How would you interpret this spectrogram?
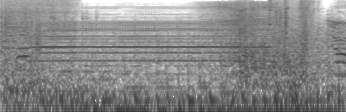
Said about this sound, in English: Mr. Rager draws the pins from several grenades and throws them. An explosion sends a police car flying over Jabari's head. A second explosion hurls him high above the buildings.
